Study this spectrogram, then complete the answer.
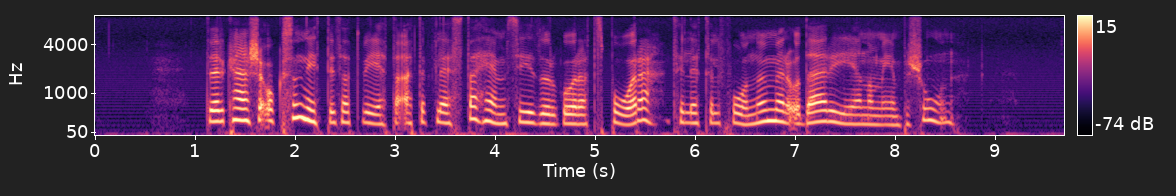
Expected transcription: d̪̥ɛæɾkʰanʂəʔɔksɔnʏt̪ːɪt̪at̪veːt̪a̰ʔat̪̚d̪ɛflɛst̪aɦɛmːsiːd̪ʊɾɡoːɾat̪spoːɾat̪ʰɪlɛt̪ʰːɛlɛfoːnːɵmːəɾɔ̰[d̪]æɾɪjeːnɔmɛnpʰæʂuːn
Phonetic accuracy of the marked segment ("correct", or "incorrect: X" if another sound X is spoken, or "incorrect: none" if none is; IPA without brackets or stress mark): correct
